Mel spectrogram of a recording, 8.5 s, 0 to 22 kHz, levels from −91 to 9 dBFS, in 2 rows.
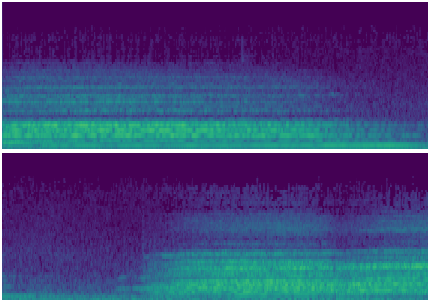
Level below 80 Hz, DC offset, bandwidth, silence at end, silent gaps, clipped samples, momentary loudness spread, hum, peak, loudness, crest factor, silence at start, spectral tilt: -48 dBFS; under 0.1%; 8.8 kHz; 0 s; none; under 0.1%; 16 LU; none; -14 dBFS; -28 LUFS; 14 dB; 0 s; -9 dB/octave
